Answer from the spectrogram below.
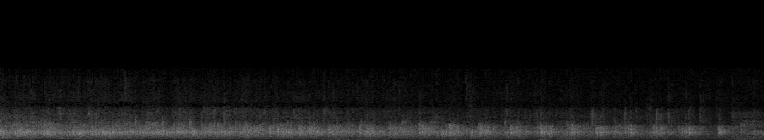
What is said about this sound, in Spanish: Entonces quisiéramos reiterar, por favor, los aplausos al profesor Manuel.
